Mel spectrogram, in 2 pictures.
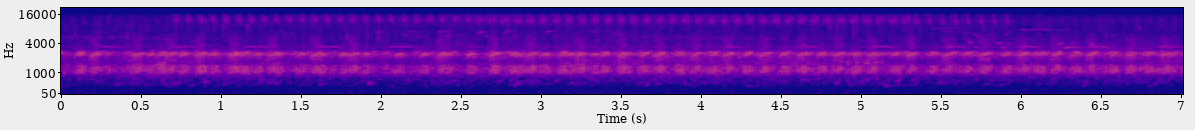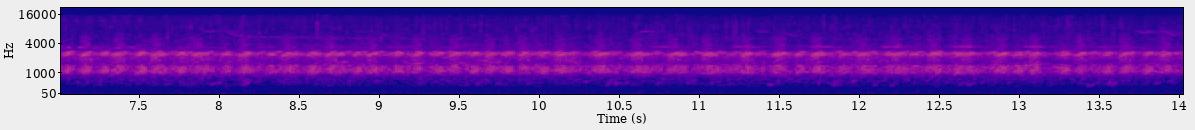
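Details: Many frogs croaking near a river in a continuous, pulsing chorus of rapid trills; a thin high whining tone sounds during the first few seconds above the steady calling.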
